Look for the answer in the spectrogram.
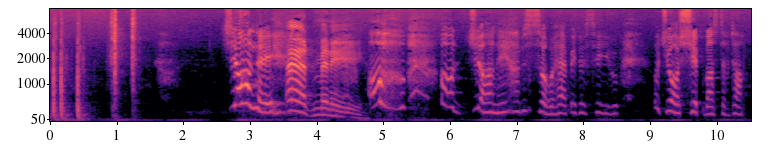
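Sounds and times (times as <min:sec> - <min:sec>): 
knocking on a door at a Paris residence: 0:00.0 - 0:00.6
speech: 0:03.0 - 0:05.2, 0:06.4 - 0:10.5.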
